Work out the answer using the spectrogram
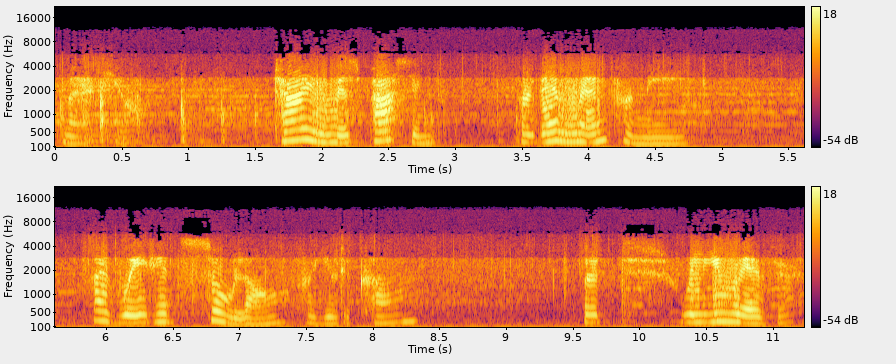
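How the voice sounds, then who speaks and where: An actress playing a gentle, dignified young schoolteacher in a 1950s American radio drama, speaking earnestly and formally. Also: female voice, a little high. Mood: wistful. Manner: earnest, measured, formal phrasing. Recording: muffled, noisy old radio recording.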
